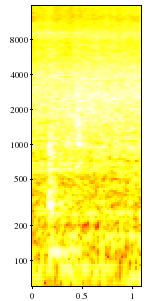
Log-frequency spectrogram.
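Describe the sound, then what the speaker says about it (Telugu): Chicken frying in a pan for nawabi chicken kurma, giving a steady close sizzle and hiss throughout, with no talking. "వేసేసి కొద్దిసేపు ఫ్రై చేయాలి"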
